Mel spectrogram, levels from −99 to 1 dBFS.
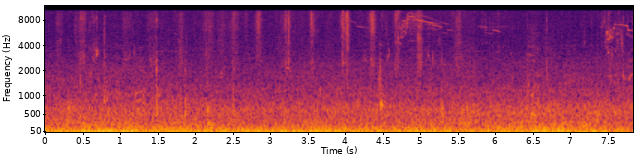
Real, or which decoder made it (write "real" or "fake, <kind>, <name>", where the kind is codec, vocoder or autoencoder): real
